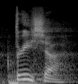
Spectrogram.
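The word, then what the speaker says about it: 3'Shxia: Okay, how do you think you pronounce this? Number 3, apostrophe, S-H-X-I-A. Mama? 3, apostrophe. Sound it out. 3, apostrophe. S-H-X-I-A. Trisha.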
